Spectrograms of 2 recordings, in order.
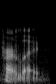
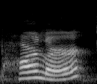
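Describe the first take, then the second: First: The word ends in an 'ay' sound. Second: The word ends in an 'or' sound. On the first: The speaker calls it right. "It's pronounced parlay" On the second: The speaker calls it wrong. "pet peeve is everybody pronouncing it parlor"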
